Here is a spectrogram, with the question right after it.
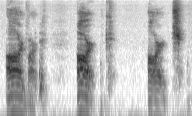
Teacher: more of an ah sound less of an a sound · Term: universal a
